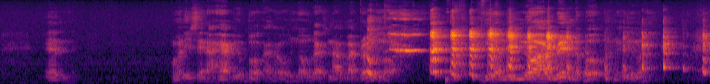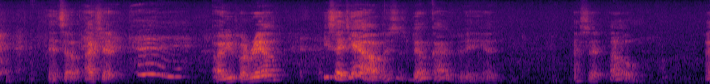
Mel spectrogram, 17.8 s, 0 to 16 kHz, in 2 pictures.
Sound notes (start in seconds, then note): 4.6 laugh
